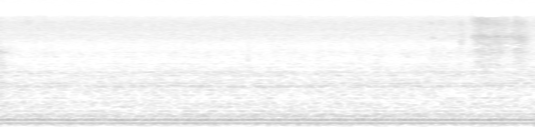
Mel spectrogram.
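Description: A steady low hum with a couple of fixed pitches and no other clear sound, with a faint brief hiss near the end.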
